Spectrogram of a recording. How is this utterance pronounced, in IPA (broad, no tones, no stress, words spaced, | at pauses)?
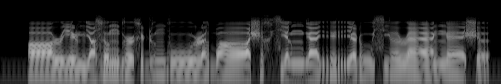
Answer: ɑːɹiːɭnʲɑ zʊŋɡə˞xɪ ɖʊŋɡuːɭ ʌlbɑːʃəxsʲæl ŋɡærʲʌ rʲæɽuːsʲjəːɹæː ŋɛːʃə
